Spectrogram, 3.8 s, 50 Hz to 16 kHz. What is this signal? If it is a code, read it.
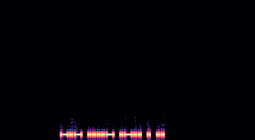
Morse code, heard as a keyed tone, about 36 wpm, 700 Hz. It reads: K4LEI
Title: USA Call Signs - 5 Characters - Repeated 3x - 35wpm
